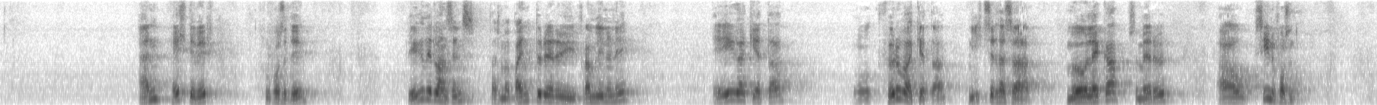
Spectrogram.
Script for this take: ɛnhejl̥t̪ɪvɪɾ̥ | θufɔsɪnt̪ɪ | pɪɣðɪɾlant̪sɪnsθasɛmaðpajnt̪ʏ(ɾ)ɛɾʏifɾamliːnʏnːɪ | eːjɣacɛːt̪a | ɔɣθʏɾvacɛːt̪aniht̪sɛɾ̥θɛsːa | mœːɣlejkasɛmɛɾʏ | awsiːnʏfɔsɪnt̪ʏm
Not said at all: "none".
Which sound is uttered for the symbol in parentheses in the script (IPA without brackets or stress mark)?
ɾ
